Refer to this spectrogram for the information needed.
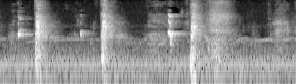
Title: girl sneeze compilation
